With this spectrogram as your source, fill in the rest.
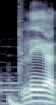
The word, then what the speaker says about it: Leah: to pronounce that Leah of course Leah two syllables let's tip hold your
